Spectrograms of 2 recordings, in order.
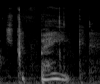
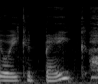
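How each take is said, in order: First: Excited gasp, then higher, soft, drawn-out words; really excited. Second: Said in the usual way. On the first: Real, not acted. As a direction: gasp at your own brilliant idea, slowly savouring it. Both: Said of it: "I got really excited then".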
